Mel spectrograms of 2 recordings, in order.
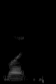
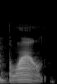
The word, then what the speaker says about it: Blount: it was as Blount. Blount? Blount. Nah, dude, my middle name's something else, but like my last name is Blunt. It's spelled with a O, but that's how you pronounce it.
